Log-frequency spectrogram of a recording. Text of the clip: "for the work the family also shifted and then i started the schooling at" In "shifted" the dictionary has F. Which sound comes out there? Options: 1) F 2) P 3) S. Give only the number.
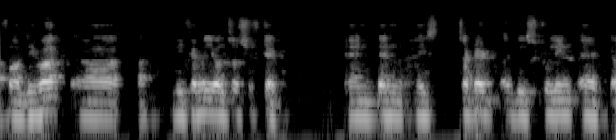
1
